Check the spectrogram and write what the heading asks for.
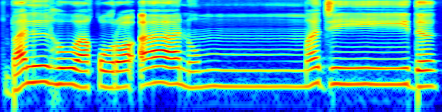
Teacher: دال کا آخر میں کلکلا کرنا ہے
